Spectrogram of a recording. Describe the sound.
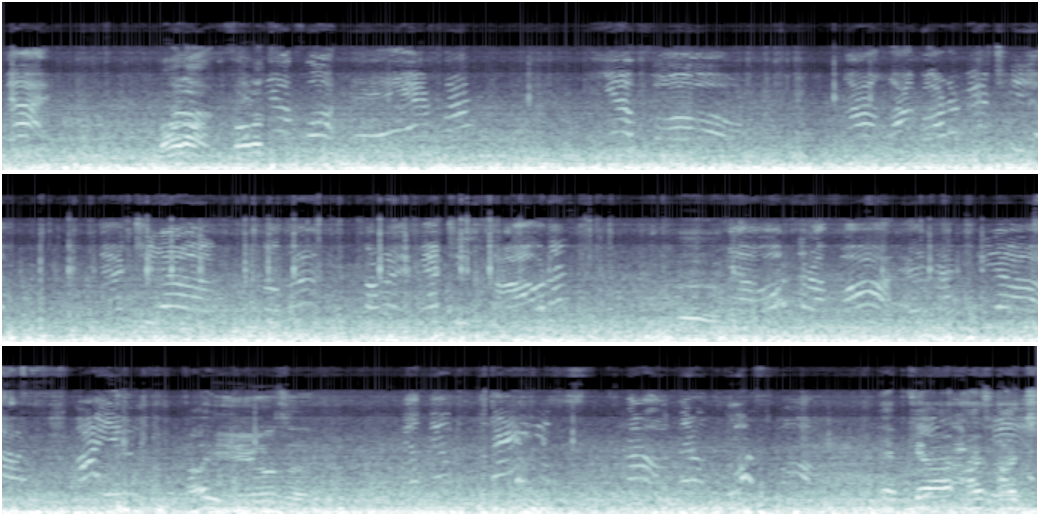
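Steady, loud low rumble of a car driving fills the whole recording, a constant road and engine drone inside the vehicle, with an adult and a child talking over it throughout.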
